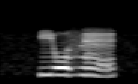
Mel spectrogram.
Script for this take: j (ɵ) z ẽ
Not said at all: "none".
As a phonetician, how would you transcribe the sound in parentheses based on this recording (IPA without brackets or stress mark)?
o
